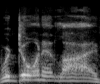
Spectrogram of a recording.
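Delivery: play-acted, high-pitched, yelled screaming outburst. Retelling a famous live TV clip of a Fox News guy: imitating someone screaming. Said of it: "started screaming".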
